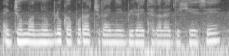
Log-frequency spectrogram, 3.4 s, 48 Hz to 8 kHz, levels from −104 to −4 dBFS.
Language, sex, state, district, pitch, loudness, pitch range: Nagamese, female, Nagaland, Dimapur, 175 Hz, -14 LUFS, 165-185 Hz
